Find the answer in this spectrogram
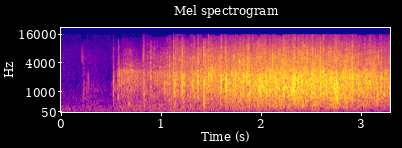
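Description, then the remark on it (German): A standing ovation for Greta after her speech on the climate crisis: after a brief quiet moment, a large audience bursts into dense clapping that swells and holds at a loud, steady roar with no voices standing out. “Das Publikum ist begeistert. Standing Ovations für Greta und das ein oder andere feuchte Auge.”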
